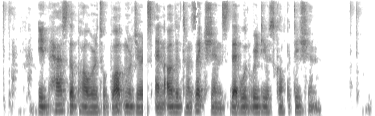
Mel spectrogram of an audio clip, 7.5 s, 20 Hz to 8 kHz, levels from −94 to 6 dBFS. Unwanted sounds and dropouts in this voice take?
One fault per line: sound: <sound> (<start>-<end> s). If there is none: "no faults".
sound: dropout (2.8-2.9 s)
